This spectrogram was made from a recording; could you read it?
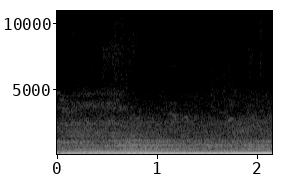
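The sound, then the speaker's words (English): A low, droning engine rumble from an airplane passing overhead, steady with a humming tone that slowly swells louder across the couple of seconds, with no voices over it. “Oh, here's that plane I referenced.”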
